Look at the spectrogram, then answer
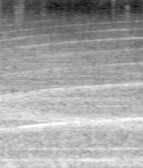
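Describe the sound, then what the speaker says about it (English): A fire truck siren wails steadily nearby, a sustained tone holding without pause over a low rumble of traffic, with an ambulance also mentioned as present on the street. "Fire truck and an ambulance."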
